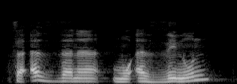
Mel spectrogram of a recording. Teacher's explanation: لكن عندما نلتقي مع همزه متحركه زي كلمه مؤذن، فالهمزه هنا متحركه مش مفتوحه، تبقى متحركه. ورش يبدل الهمزه المفتوحه بواو مفتوحه بشرط لما يكون قبلها حرف مضموم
